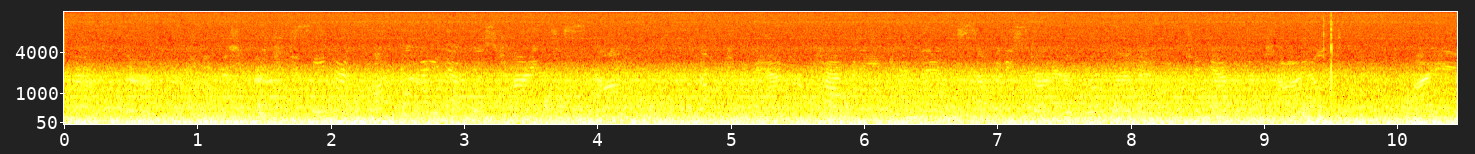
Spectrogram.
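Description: Steady road and engine noise heard from inside a car cruising at highway speed: an even low rumble of tyres and drivetrain, with one brief tick near the end.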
